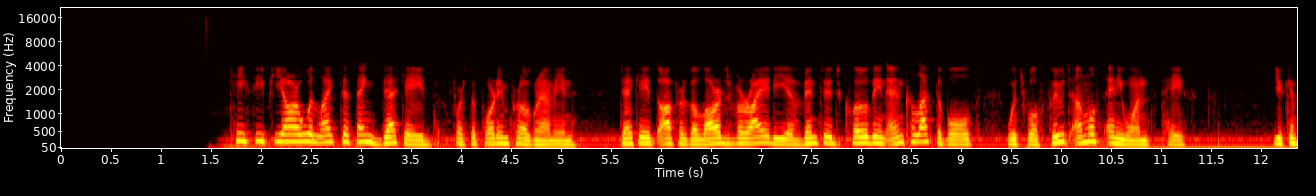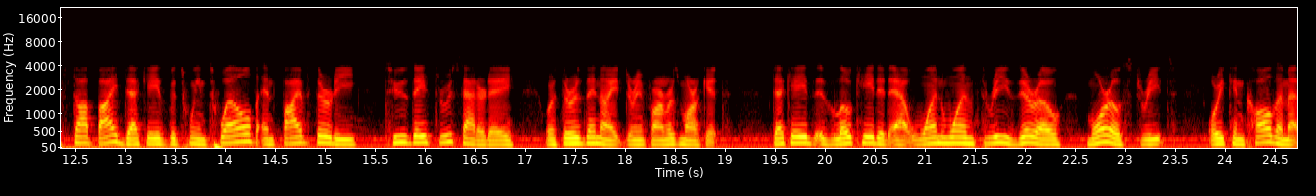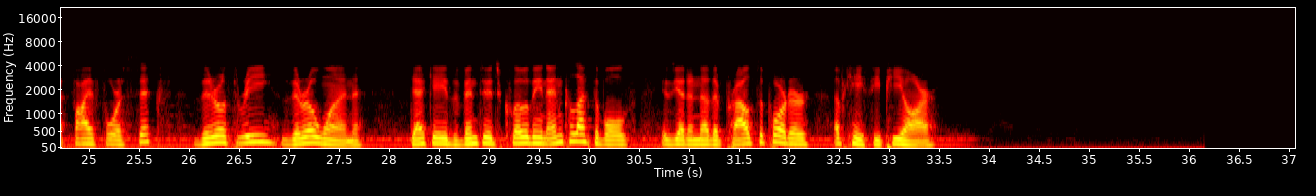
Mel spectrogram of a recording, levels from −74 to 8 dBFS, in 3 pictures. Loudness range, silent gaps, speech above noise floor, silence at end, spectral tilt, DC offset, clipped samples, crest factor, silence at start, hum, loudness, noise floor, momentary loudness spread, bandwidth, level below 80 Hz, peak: 3 LU; none; over 74 dB; 3.6 s; -12 dB/octave; under 0.1%; under 0.1%; 14 dB; 1.6 s; none; -17 LUFS; under -90 dBFS; 8 LU; 4 kHz; -38 dBFS; -2 dBFS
